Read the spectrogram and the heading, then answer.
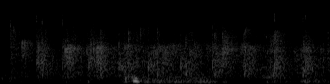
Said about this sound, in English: All right. Yep, you can clap.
